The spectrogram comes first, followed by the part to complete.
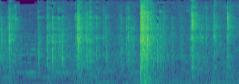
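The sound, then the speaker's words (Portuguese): Someone jiggles and rattles the locked door of an English theatre hall in Lisbon, a quick run of metallic clicks from the handle broken by one louder thump midway, with no voices. “Apesar das tentativas persistentes de Jonathan Waitman, a porta da sala britânica Estrela Hall insiste em permanecer fechada.”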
